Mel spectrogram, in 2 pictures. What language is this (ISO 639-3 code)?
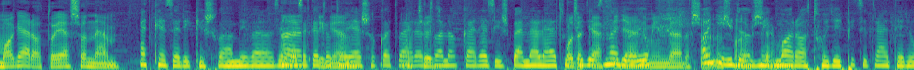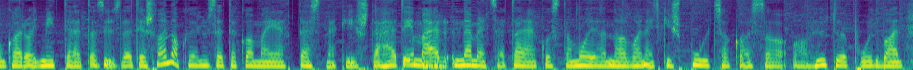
hun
